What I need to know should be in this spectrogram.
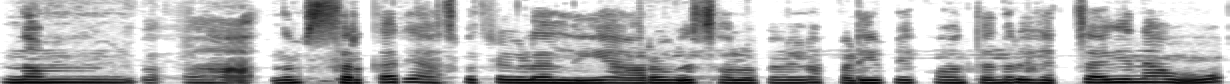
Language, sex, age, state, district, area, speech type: Kannada, female, 18-30, Karnataka, Chikkamagaluru, urban, spontaneous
